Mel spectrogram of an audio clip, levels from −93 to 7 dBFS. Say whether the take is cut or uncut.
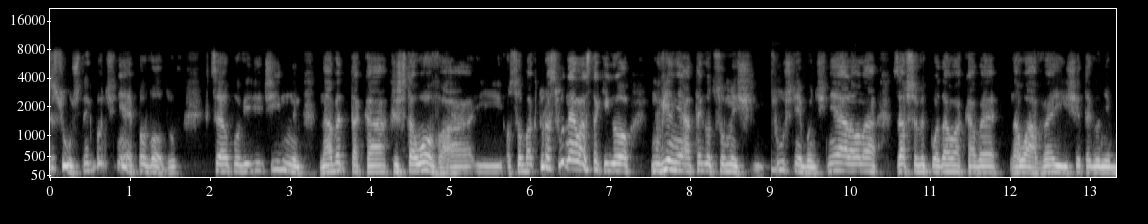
uncut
